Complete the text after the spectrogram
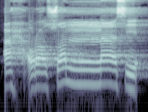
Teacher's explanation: haknya ini harus tipis, harus bersih, tidak menimbulkan suara kha gitu ya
